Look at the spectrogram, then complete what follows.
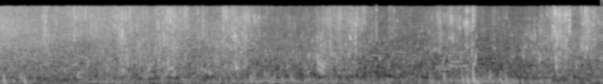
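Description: Bare feet wading through ankle-deep seawater, with several short splashes as the feet move, over a low wind rumble on the microphone.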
